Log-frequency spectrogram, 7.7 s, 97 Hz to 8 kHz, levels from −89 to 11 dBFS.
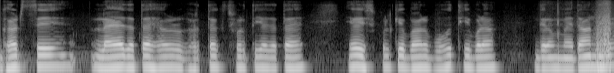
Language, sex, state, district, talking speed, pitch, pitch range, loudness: Hindi, male, Chhattisgarh, Kabirdham, 170 wpm, 135 Hz, 130-140 Hz, -16 LUFS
